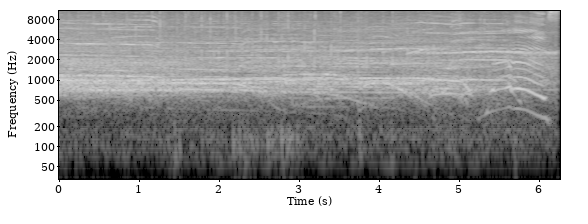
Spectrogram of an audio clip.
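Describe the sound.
A large crowd at the CMA Fest country music festival cheers and applauds in a loud, continuous roar of clapping, whoops and shouts that holds for about six seconds.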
